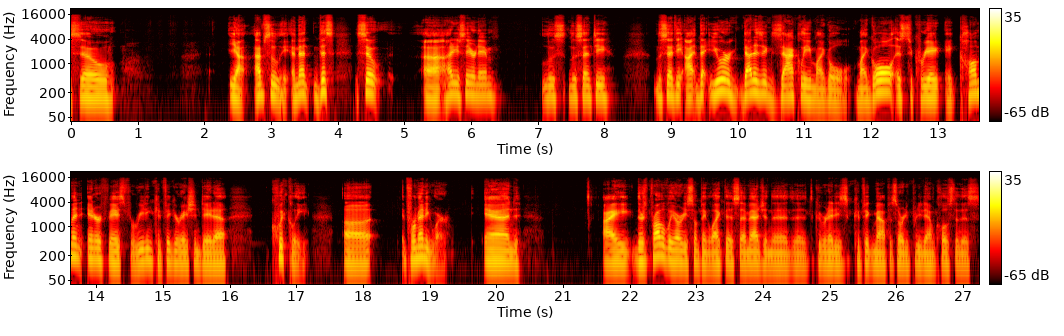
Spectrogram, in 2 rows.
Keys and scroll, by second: 3.0 ctrl+[, 3.0 j, 3.2 j, 21.1 j, 21.3 j, 21.7 j, 22.0 j, 25.7 k, 25.9 k, 26.3 k, 26.5 k.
